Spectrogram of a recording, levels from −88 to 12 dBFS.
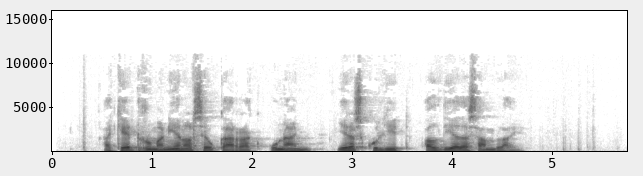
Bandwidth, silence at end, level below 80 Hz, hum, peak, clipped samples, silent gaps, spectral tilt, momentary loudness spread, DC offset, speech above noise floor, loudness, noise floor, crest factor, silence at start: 10 kHz; 1.1 s; -52 dBFS; none; -2 dBFS; under 0.1%; none; -6.5 dB/octave; 10 LU; under 0.1%; 42 dB; -19 LUFS; -60 dBFS; 18 dB; 0.5 s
